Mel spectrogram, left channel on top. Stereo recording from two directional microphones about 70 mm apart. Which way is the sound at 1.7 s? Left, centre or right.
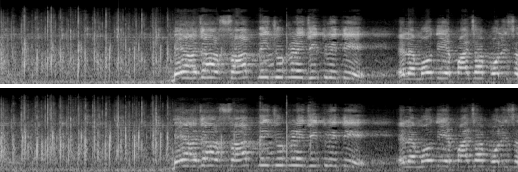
Left.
